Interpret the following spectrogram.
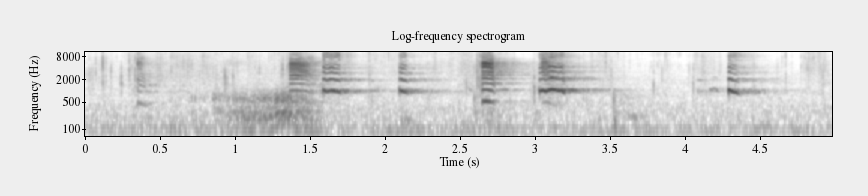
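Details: Talkative Maltese puppy named Jaerong makes short, nasal, harmonic yelps and squeaky vocal bursts, about six in five seconds, indoors with faint rustling.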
